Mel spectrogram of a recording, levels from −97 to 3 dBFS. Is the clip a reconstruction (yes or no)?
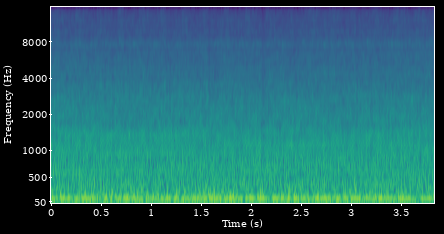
yes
